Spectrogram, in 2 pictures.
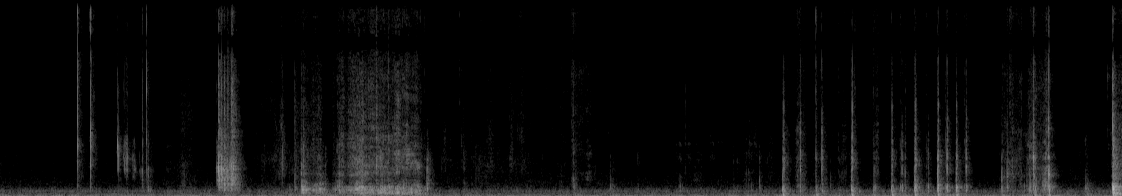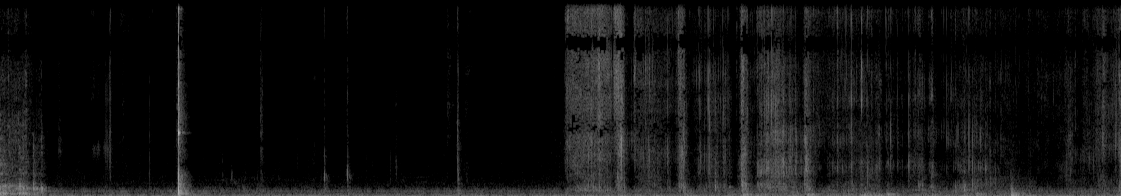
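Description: Close-up handling sounds of slime play: scattered small taps, rustles and a few sharp clicks as small items are handled over a slime tray. In the last quarter this gives way to continuous crackling and squishing as hands press and spread slime over foam beads.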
